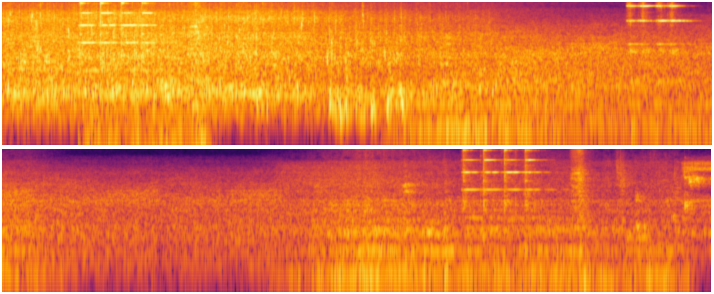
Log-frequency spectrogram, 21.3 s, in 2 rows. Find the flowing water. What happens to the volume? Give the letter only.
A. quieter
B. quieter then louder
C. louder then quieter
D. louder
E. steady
A.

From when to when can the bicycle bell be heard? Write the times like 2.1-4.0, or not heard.
1.1-3.1, 9.3-10.3, 17.5-19.6.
